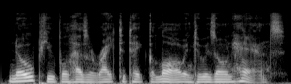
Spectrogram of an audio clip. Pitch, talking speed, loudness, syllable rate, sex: 120 Hz, 265 wpm, -18 LUFS, 5.5 syllables/s, male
